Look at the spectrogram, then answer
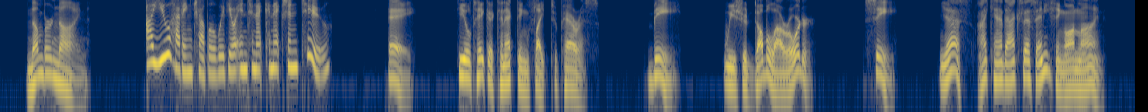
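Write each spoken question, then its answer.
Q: Are you having trouble with your internet connection, too?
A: C: Yes, I can't access anything online.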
